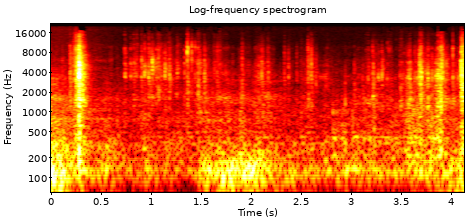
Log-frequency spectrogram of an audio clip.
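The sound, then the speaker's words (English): Gift wrapping paper being torn open, starting with a sharp rip and followed by steady crinkling and rustling for several seconds, with no one talking. “I like this paper. That's all Nikki.”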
